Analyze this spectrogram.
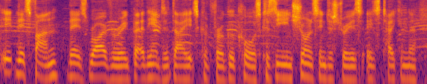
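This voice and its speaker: A man talks at a very fast pace and a medium pitch, with fairly even intonation. Noticeable background noise is present. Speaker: insurance underwriter, event organiser. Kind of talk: on-location interview. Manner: halting, many repetitions and fillers.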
